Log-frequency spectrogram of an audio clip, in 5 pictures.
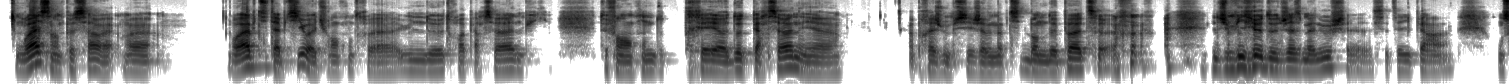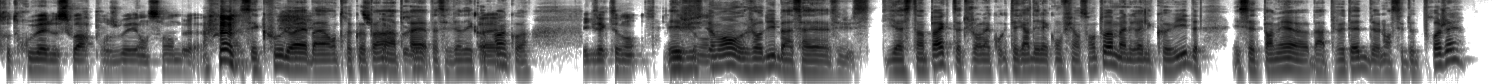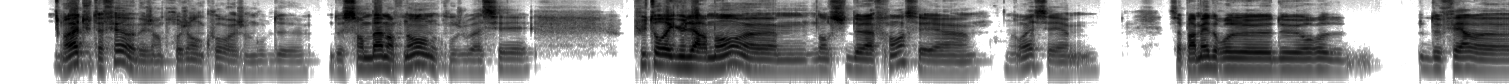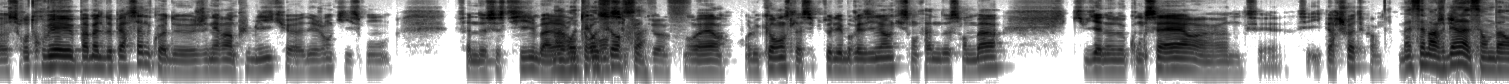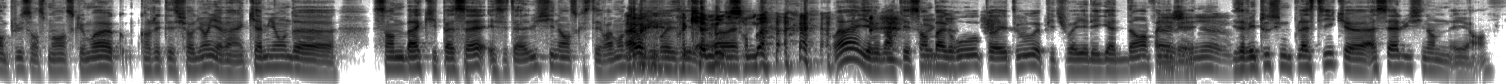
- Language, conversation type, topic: French, podcast, Raconte-moi un changement qui t'a transformé : pourquoi et comment ?
- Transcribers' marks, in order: tapping; "rencontrer" said as "rencondtrer"; chuckle; chuckle; stressed: "Samba maintenant"; laughing while speaking: "Ah ouais, un camion de samba ?"; stressed: "Ouais"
